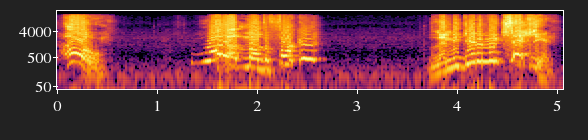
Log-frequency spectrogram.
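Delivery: put-on greeting the cashier like an old friend, hyped. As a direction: burst in with crazy excitement. Acting out his greeting.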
